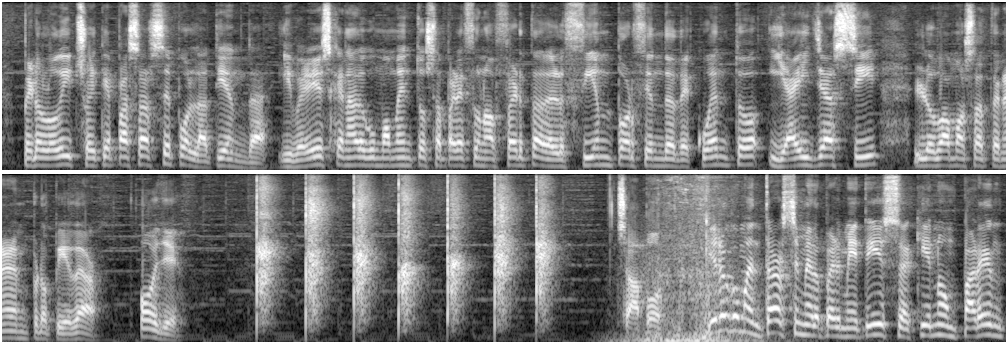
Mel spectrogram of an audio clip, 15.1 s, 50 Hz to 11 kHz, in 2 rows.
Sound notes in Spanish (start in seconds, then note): 9.4 aplausos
